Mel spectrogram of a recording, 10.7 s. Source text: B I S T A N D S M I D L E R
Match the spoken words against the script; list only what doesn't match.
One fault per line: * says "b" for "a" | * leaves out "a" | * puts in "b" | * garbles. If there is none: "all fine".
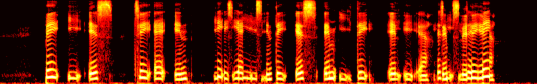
* garbles
* garbles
